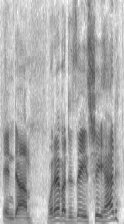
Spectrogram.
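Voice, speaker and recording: A man's voice: fairly high pitch, unhurried, fairly bright tone, no echo, highs cut off. A young man with a congested, blocked-up nose, chatting casually to camera as he hikes through a humid forest. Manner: laid-back, chatty, slangy. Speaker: fishing vlogger. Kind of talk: casual outdoor vlog to camera. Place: dense humid forest, outdoors.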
